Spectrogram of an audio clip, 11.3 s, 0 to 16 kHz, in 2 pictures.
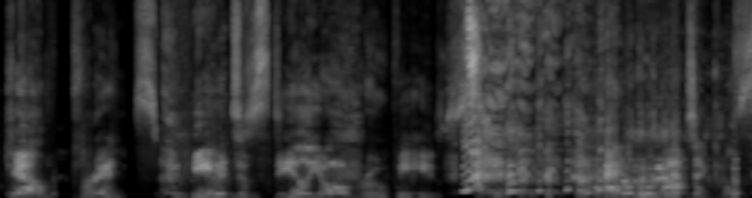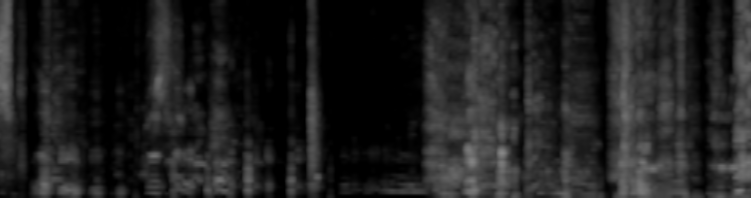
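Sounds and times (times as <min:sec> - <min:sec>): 
speech: 0:00.1 - 0:07.1
laughter: 0:03.4 - 0:11.2
throat-clearing coughs: 0:09.1 - 0:11.2.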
